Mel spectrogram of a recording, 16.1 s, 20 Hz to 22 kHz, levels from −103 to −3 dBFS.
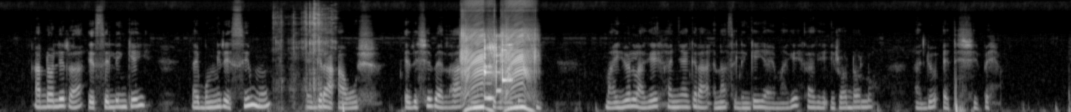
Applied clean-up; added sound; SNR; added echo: none; Cutlery, silverware; 16 dB; none.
